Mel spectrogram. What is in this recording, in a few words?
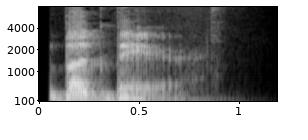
"bugbear", American; AmericanBritish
